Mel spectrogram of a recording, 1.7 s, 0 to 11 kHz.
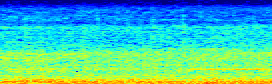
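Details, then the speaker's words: Old red B model truck hauling a step deck trailer with a 1978 Ford A64 wheel loader home, called a light load, cruising at 75 mph and about 1600 rpm: deep, even diesel drone with no knocks or misses. Normal highway cruise. "This truck is comfortable at 75. Yeah, 75 is right about 1600 RPMs."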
